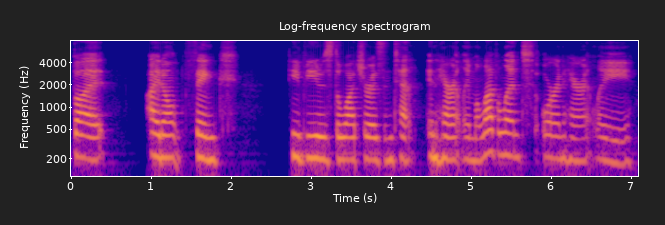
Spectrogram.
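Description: Woman playing a tabletop rpg, mid pitch, casual and thoughtful, figuring it out as she talks. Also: level tone, measured pace. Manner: thoughtful, thinking aloud. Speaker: player in an actual play podcast. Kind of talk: casual improvised tabletop roleplay talk.

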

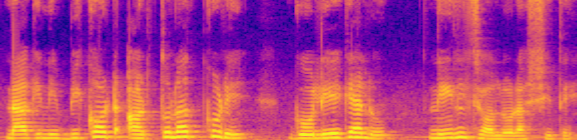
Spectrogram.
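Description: A woman storyteller giving a scripted, dramatic fairytale narration in measured, expressive phrases. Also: a little high.

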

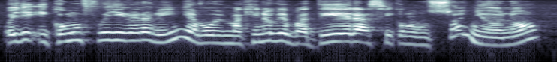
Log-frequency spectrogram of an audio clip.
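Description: A Chilean woman hosting a podcast, chatting and teasing her guest in a playful, animated way. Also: on the high side, very fast. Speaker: podcast host. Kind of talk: casual chat.

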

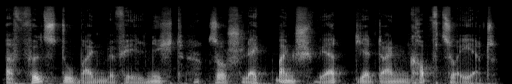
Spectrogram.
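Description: A man playing a stern, overbearing fairy-tale king with a deep, gravelly voice and a commanding, menacing manner. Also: expressive, unhurried, heavily acted.

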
